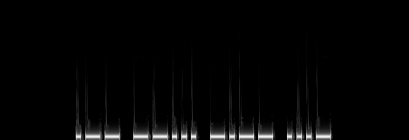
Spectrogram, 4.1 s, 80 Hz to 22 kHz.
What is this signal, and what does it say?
Morse code, heard as a keyed tone, about 25 wpm, 700 Hz. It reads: W7YV
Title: USA Call Signs - 4 Characters - 25wpm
